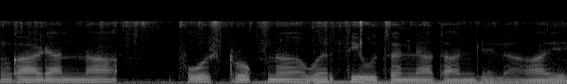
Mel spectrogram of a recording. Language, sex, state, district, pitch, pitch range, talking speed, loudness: Marathi, male, Maharashtra, Aurangabad, 105 Hz, 100-110 Hz, 85 wpm, -37 LUFS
